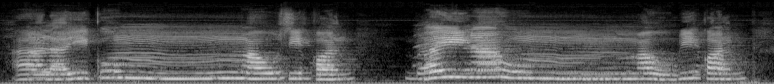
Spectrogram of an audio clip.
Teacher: Mim sukun bertemu mim dengung tiga harakat. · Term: idgham mim mi, idgham mim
